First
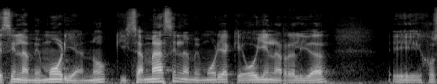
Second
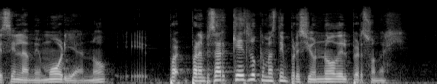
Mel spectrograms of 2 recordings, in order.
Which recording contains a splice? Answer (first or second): second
